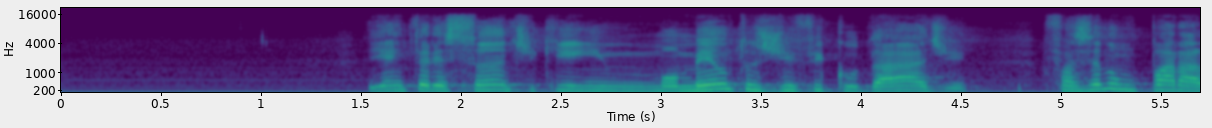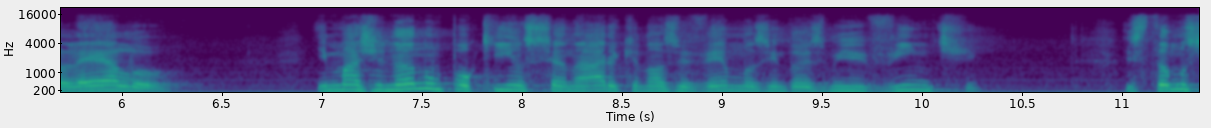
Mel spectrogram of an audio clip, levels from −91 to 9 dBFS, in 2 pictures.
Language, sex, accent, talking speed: Portuguese, male, Brazilian, 115 wpm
